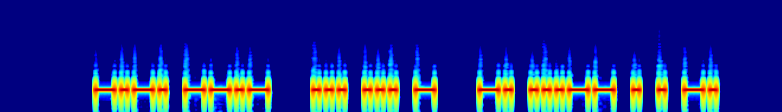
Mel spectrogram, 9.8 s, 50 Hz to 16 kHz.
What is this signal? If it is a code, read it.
Morse code, heard as a keyed tone, about 15 wpm, 700 Hz. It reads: CQ SST N3EEN
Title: K1USN SST QSO Practice - 15wpm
